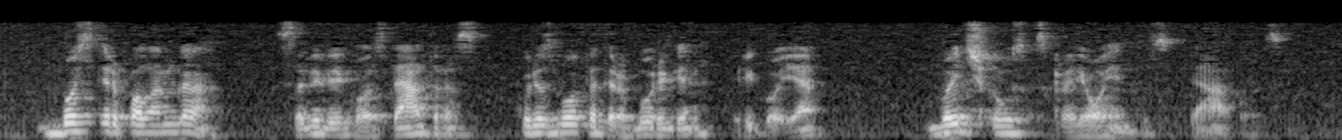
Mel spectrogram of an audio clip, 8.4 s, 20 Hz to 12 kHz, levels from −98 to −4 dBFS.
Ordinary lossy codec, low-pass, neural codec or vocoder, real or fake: AAC, 48 kbps; 7.2 kHz; codec, 16 kHz, 16 kbps, FreqCodec, larger model; fake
